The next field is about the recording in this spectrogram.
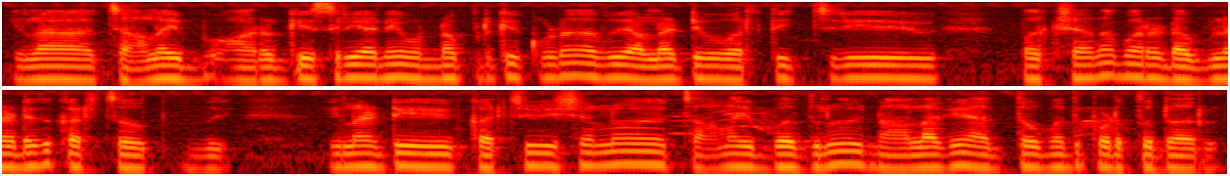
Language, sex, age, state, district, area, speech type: Telugu, male, 45-60, Andhra Pradesh, East Godavari, rural, spontaneous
